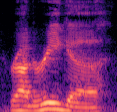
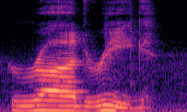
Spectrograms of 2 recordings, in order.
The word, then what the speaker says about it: Rodrigue: Rodriga, it's Rodrigue. Really? It's just pronounced Rodrigue? I've never seen Rodrigue pronounced like Rodrigue, but I will take your word for it. It is your last name. You would know best. How do you not pronounce the UE on the end?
